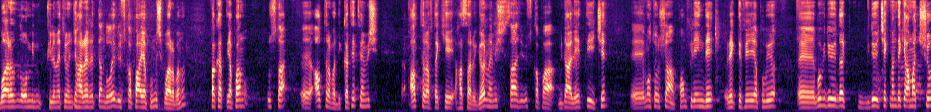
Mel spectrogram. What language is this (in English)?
Turkish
